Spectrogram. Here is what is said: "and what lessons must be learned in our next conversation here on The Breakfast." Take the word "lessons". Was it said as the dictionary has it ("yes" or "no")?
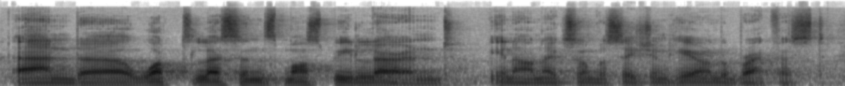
yes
